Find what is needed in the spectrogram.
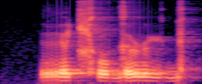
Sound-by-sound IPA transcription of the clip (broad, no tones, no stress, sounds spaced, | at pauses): r ə t͡ɕʰ o ɡ ə u̯ ɳ y ɡ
